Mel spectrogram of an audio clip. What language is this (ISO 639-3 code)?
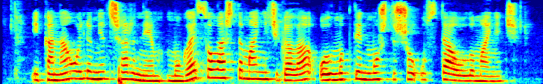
chm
